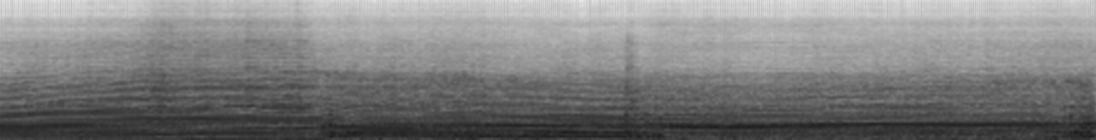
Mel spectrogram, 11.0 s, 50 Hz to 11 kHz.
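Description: CFMoto NK400 parallel-twin engine through an aftermarket SC-Project exhaust, accelerating. Its note climbs, drops with an upshift about three seconds in, then climbs more gradually and levels off.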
